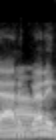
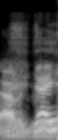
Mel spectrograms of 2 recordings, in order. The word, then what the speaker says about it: Allegretti: He said Allegretti the first time.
